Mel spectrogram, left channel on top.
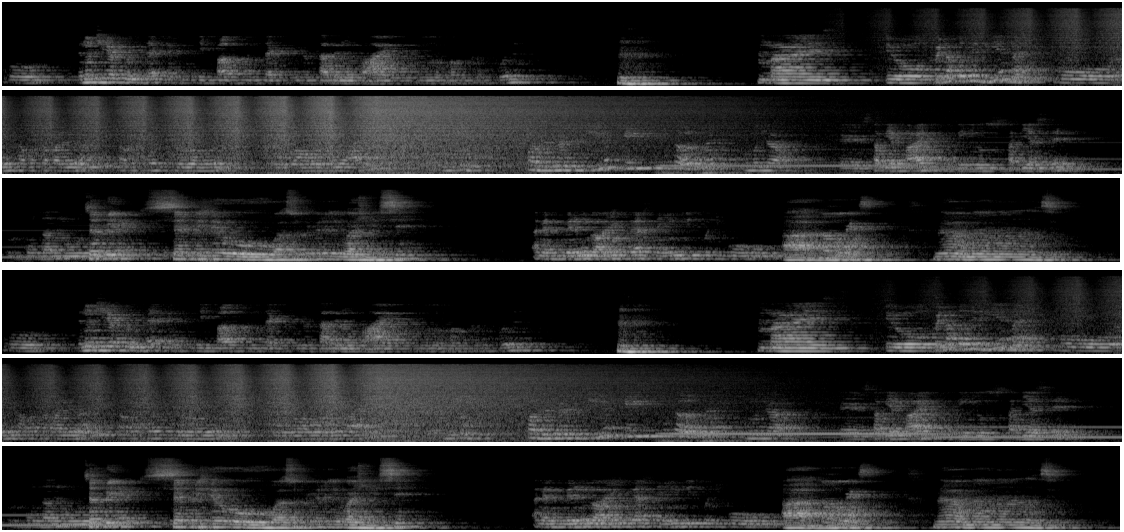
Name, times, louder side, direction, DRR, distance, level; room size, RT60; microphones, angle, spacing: voice 1, 0.1-0.4 0.8-5.2 7.5-8.3 8.8-10.3 10.6-13.6 13.9-15.1 15.4-15.9 16.4-18.3 18.6-19.0 19.6-21.8 22.4-23.6 27.7-30.9, left 1 dB, 5° left, -8 dB, 1.4 m, -35 dB
voice 2, 6.1-6.5 23.2-26.5 30.2-31.1 31.5-33.0, equal, 35° right, -3 dB, 0.5 m, -30 dB
sound 1, 8.4-8.5 8.7-19.1, left 4 dB, 85° left, 0.9 m, -34 dB
sound 2, 17.7-23.6, right 6 dB, 40° left, 0.5 m, -42 dB
5.7 x 2.8 x 3.2 m, 1.3 s
head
